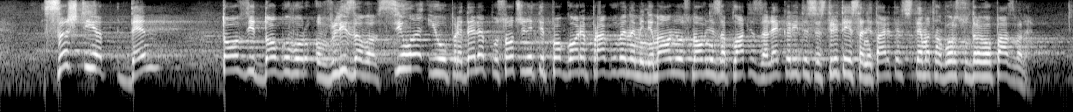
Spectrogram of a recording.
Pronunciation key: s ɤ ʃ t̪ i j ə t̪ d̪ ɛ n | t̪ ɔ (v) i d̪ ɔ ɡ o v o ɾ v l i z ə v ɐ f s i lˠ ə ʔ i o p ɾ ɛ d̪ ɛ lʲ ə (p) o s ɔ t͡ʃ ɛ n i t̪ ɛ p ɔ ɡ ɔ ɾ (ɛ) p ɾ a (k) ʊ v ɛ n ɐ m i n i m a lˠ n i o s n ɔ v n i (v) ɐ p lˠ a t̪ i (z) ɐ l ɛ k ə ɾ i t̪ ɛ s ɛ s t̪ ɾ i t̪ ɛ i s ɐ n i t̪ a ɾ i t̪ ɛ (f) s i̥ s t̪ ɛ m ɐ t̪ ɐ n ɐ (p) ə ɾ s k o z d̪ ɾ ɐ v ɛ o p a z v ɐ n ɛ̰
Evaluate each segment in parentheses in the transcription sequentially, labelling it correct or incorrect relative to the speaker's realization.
incorrect: z, correct, correct, incorrect: ɡ, incorrect: z, correct, correct, incorrect: b

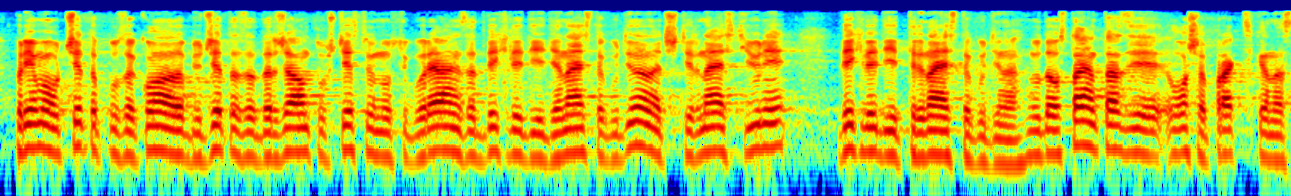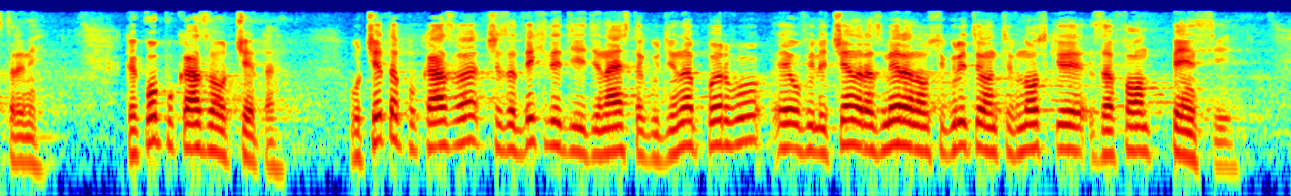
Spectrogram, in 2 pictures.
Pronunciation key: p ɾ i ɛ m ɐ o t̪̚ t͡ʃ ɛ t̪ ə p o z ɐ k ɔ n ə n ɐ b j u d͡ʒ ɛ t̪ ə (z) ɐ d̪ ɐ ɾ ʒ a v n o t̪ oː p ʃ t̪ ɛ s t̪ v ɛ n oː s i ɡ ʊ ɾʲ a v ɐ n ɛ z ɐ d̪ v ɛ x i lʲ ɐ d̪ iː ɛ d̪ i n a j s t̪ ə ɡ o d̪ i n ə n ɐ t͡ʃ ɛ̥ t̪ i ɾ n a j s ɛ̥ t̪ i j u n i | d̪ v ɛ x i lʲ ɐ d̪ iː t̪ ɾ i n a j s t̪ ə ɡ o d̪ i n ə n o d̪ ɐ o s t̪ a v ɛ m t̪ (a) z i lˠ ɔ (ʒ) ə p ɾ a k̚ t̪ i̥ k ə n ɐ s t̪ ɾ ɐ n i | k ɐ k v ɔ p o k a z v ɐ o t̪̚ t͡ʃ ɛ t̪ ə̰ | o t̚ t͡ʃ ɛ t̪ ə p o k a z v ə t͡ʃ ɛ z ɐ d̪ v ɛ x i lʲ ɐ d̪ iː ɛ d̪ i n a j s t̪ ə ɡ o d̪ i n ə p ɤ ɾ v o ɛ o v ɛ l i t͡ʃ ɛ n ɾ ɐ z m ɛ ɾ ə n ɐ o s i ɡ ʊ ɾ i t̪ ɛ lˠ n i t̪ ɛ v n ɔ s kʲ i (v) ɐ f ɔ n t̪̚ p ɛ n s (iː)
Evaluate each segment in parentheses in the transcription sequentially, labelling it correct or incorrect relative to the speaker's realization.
correct, correct, incorrect: ʃ, incorrect: z, correct

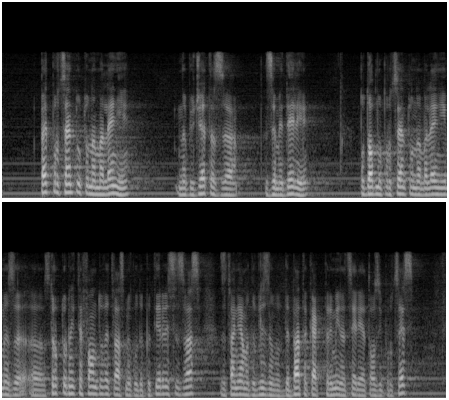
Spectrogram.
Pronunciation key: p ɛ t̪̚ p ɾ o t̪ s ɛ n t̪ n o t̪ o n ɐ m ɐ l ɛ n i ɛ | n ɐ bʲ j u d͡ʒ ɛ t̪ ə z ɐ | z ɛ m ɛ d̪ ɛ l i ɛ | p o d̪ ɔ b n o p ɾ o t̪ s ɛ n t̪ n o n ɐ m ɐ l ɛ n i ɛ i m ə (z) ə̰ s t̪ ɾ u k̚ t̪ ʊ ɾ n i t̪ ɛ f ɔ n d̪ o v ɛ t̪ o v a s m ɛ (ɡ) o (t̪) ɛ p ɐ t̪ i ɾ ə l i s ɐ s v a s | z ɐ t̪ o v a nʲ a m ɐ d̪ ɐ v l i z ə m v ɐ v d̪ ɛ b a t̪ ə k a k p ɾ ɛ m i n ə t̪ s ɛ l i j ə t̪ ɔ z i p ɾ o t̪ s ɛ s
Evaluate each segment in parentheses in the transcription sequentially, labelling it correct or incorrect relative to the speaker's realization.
correct, correct, incorrect: d̪

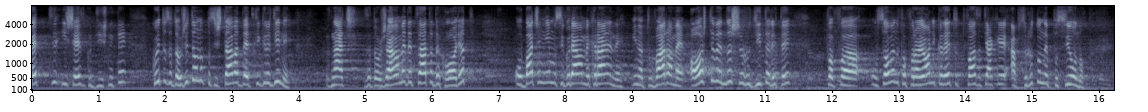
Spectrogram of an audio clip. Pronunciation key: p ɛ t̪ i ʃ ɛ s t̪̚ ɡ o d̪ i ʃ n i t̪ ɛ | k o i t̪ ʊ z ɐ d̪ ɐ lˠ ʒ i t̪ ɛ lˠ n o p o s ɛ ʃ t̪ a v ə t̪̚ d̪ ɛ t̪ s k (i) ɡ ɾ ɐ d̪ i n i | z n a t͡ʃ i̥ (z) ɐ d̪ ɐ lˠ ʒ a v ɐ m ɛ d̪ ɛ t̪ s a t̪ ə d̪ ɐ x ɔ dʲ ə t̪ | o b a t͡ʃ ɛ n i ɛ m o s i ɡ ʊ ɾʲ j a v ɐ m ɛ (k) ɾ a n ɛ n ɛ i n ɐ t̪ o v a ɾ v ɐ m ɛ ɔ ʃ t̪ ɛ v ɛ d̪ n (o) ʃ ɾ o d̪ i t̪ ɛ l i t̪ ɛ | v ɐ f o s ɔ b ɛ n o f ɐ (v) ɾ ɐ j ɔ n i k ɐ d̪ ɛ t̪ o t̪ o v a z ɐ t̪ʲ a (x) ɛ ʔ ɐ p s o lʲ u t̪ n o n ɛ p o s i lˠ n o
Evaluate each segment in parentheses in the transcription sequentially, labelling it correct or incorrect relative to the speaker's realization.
correct, correct, incorrect: x, incorrect: ɤ, incorrect: f, correct

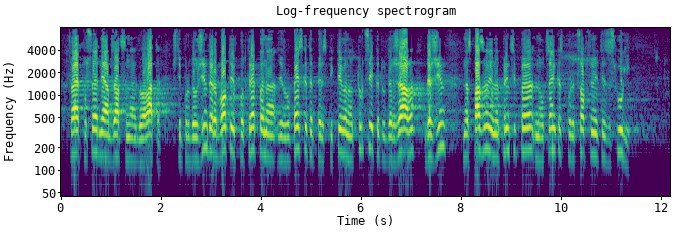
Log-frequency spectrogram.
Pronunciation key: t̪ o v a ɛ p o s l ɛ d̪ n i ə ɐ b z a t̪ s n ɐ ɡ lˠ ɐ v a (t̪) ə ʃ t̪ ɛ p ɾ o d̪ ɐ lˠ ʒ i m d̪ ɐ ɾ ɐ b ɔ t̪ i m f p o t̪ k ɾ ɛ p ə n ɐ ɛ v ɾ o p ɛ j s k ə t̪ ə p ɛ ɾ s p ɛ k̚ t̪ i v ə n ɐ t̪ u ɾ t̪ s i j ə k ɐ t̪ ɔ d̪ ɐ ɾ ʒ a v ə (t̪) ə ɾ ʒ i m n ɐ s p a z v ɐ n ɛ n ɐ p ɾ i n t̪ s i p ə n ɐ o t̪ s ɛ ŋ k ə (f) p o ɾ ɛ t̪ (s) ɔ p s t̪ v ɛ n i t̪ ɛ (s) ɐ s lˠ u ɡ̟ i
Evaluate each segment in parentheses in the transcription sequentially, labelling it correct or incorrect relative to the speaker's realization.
correct, incorrect: d̪, incorrect: s, correct, incorrect: z

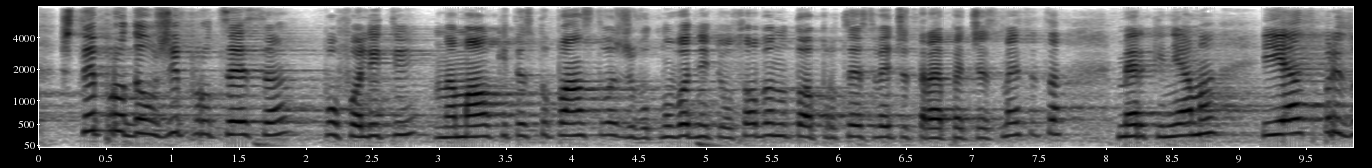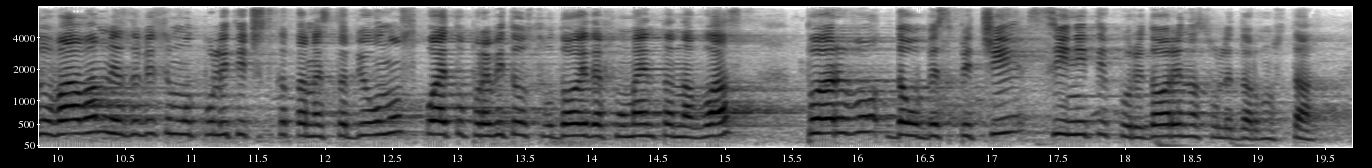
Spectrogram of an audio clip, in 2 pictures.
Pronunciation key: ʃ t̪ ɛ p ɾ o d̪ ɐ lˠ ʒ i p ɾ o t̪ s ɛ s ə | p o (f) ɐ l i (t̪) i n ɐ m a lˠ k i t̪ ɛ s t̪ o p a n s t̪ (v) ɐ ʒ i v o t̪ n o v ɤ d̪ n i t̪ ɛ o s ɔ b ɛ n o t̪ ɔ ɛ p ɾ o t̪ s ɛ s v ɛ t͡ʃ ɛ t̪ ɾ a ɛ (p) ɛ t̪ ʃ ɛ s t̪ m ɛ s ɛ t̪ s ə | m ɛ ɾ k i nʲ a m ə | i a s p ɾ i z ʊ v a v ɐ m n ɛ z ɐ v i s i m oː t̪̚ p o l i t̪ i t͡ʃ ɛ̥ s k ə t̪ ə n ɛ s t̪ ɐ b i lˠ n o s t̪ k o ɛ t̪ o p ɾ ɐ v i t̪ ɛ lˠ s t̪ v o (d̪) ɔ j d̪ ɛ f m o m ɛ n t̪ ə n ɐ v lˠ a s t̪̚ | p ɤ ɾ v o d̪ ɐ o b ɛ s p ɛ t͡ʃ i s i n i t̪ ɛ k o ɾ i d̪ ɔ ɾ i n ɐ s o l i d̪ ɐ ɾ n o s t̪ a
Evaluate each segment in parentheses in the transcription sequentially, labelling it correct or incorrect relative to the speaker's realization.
correct, correct, correct, correct, correct

